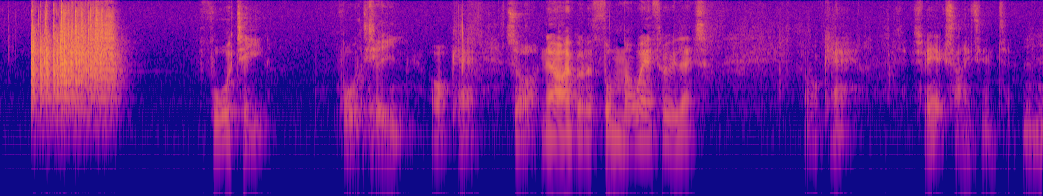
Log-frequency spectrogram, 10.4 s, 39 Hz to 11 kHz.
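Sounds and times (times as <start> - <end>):
six-sided dice rattling and tumbling across a hard surface: 0.3 - 1.3
speech: 2.1 - 2.8, 3.4 - 7.2, 8.0 - 8.6, 9.2 - 10.4.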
